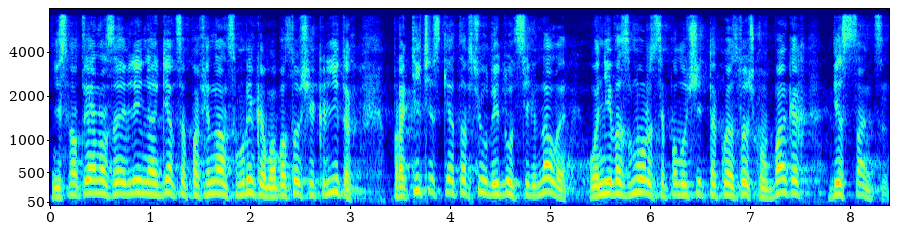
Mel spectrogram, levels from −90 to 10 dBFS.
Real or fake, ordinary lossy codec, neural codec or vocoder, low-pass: fake; MP3, 64 kbps; codec, 16 kHz, 4 kbps, FunCodec, trained on Chinese and English, 50 frames a second; 7.2 kHz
